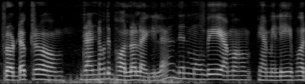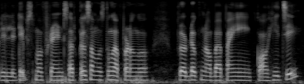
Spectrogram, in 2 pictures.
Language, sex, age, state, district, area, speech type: Odia, male, 18-30, Odisha, Jagatsinghpur, rural, spontaneous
